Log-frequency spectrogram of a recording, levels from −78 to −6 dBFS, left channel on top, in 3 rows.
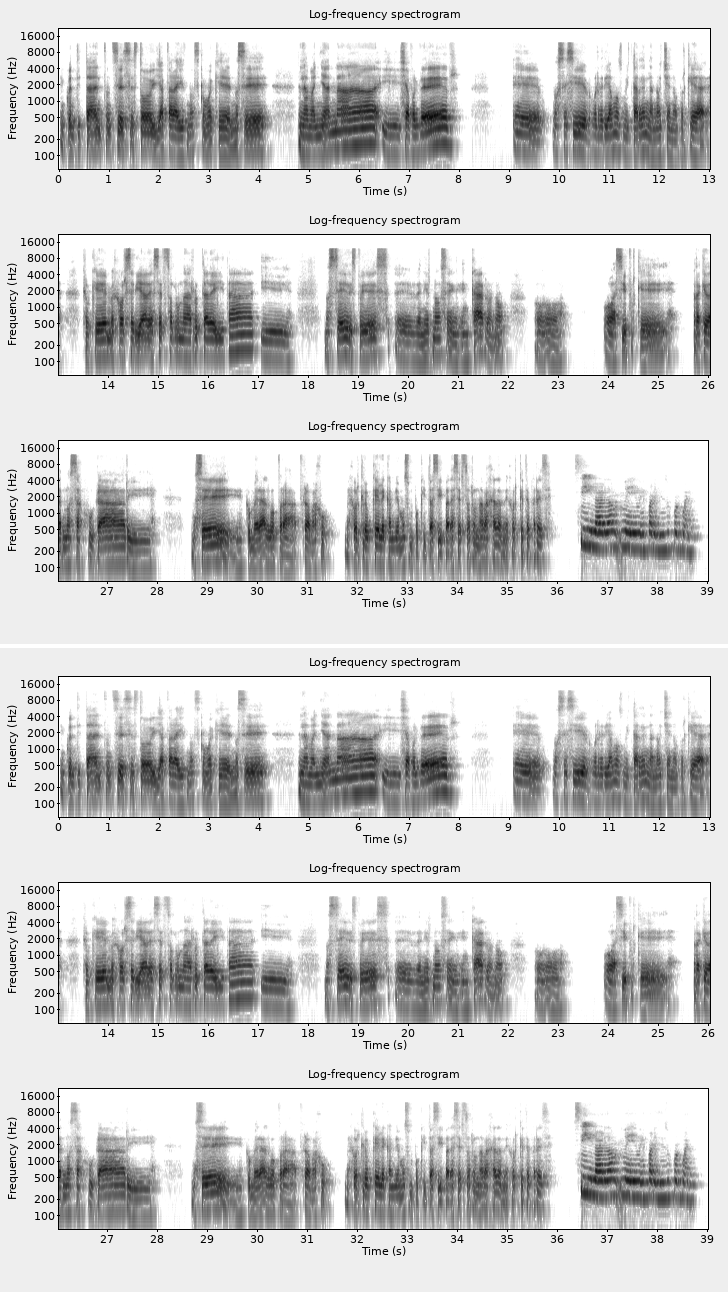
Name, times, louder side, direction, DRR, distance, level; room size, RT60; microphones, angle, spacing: voice 1, 0.0-4.1 4.8-7.9 9.1-17.7 17.9-21.9 22.5-23.1 23.9-25.3 25.7-27.9 28.7-31.4 31.7-35.9, left 2 dB, 40° left, 11 dB, 1.0 m, -23 dB
voice 2, 36.4-38.6, right 1 dB, 30° right, -2 dB, 2.9 m, -22 dB
17.5 x 13.5 x 2.4 m, 0.37 s
head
